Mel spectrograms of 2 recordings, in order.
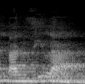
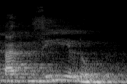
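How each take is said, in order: First: The word ends with an 'a' vowel. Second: The word ends with a 'u' vowel. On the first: The word is the object of an implied verb 'read'. "kalau kita bacanya Tanzila" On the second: The word is the predicate of an omitted subject. "dibaca birraf'i, dengan rofa ... doma, maka dibacanya tanzilu"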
